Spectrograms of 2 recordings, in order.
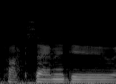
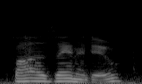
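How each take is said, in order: First: The name begins with a 'fox' sound. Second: The name begins with a 'fa' sound. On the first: The speaker calls it wrong. "I've heard it called Foxanadu" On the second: The speaker calls it right. "that's the actual pronunciation"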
